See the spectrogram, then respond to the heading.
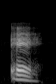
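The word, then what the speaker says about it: へ: He normally he but pronounced e when used as directional particle.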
